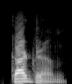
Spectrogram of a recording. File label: "guardroom", American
